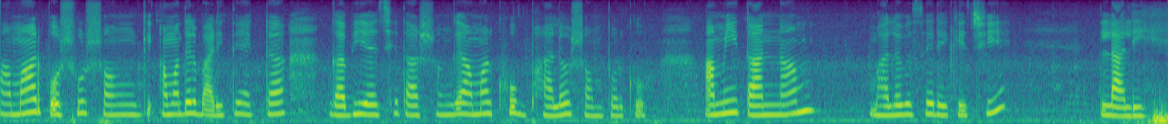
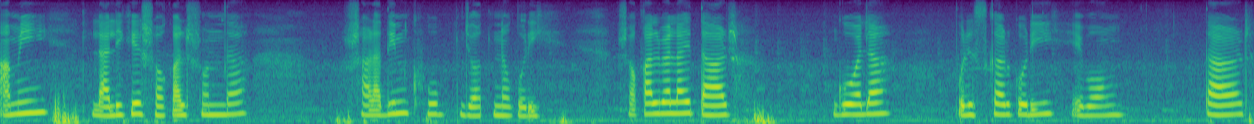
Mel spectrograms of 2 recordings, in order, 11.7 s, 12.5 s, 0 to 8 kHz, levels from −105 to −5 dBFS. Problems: background sounds at intervals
